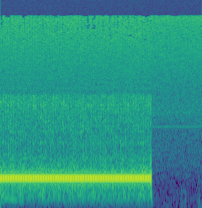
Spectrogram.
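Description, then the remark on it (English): A phone line rings on an outgoing call: one steady electronic ringback tone holds for about a second and a half over faint line hiss, then cuts off into silence. No one speaks. “Oh, see, it's ringing.”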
